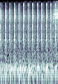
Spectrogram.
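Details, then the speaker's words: Rapid, steady sharp clicks, about eleven a second, from a radial shockwave (pulse wave) applicator moved slowly over the wrist's carpal tunnel and flexor retinaculum to treat carpal tunnel syndrome. "so this is going to make a clicking noise during the treatment and so here we want to move very slowly through the treatment area to affect the tissues involved"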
